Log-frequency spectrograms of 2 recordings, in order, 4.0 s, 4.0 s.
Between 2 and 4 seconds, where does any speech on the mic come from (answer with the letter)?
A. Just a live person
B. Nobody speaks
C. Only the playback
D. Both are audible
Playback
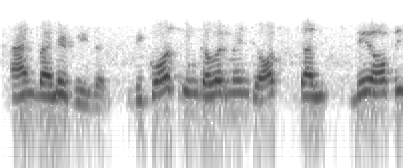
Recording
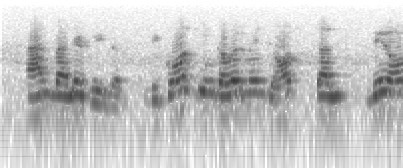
C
